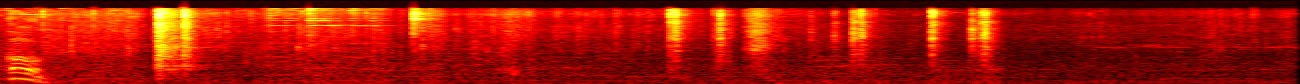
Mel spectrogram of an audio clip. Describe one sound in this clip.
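Metal tools click and tap against engine parts.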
